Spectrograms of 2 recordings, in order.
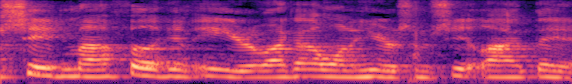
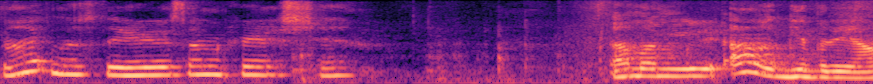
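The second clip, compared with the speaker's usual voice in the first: normal talking voice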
